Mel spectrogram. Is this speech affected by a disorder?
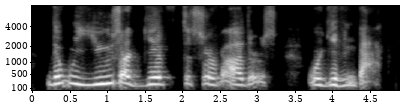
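Yes: cerebral palsy.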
